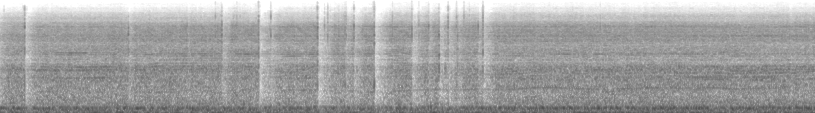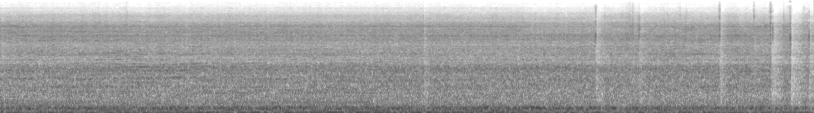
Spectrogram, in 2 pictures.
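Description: Race vehicles' engines running hard and continuously under a dense rush of noise, with faint wavering engine pitch and a few short dropouts or clicks in the first few seconds.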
